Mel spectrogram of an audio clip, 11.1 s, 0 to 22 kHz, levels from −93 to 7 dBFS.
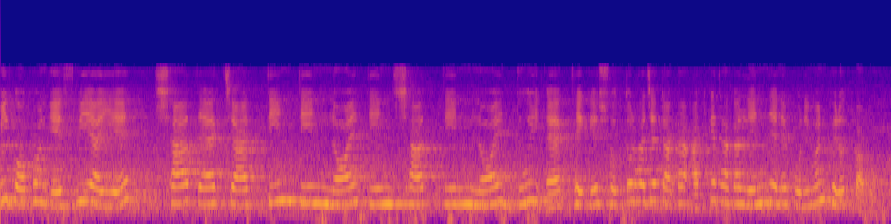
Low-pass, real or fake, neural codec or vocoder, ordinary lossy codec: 7.2 kHz; real; none; none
